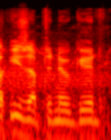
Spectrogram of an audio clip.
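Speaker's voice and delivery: ordinary talk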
